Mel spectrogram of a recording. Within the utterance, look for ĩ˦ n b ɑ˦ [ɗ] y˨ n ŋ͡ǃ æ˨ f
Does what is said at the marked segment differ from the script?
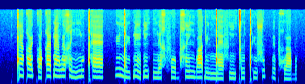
no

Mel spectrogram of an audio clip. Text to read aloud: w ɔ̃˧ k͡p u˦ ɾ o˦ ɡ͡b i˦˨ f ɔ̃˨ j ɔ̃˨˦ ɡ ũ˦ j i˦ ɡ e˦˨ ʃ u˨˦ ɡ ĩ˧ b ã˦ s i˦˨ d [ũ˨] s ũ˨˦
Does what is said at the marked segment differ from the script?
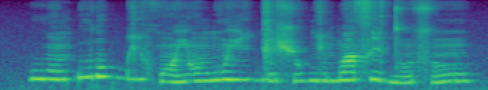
no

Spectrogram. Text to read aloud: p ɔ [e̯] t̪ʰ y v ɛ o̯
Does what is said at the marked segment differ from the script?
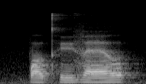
yes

